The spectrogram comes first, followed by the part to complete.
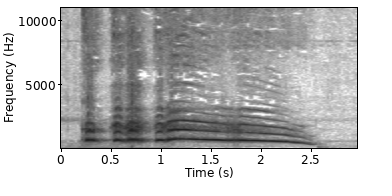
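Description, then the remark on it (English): A voice imitates Peter's rooster-like crow, loud: two short clipped bursts, then one long sustained call that slides downward and cuts off, with no other sounds around it. “trying to imitate Peter's crow”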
